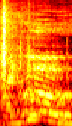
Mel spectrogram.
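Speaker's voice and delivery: high, loud-ish "woo"; mock relieved whoop. Co-host teasing the exhausted ranter, mock relieved whoop. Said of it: "a bad experience in the bathroom".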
